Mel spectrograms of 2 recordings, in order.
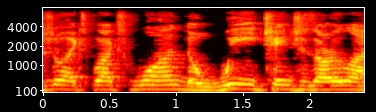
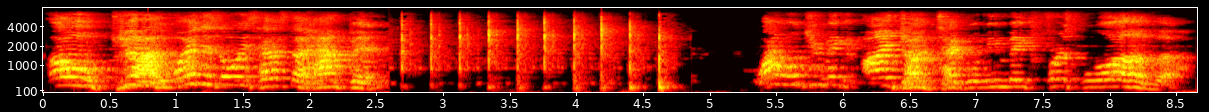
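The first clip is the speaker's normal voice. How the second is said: comic wail; 10 semitones higher, slower than usual. Acted. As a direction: howl in mock despair. Comic skit outburst.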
